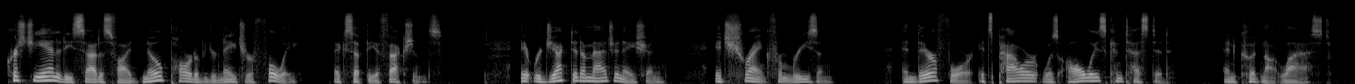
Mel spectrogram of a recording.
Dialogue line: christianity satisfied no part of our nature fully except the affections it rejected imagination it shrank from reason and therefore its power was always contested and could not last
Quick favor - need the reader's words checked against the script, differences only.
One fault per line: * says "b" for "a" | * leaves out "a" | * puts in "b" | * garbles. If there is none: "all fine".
* says "your" for "our"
